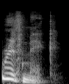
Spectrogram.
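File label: "rhythmic", British English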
